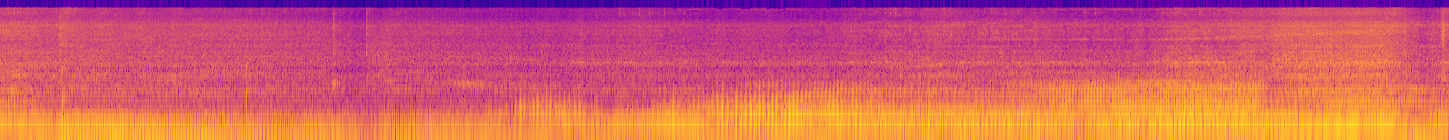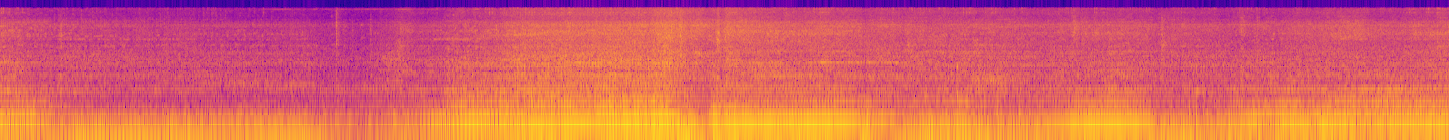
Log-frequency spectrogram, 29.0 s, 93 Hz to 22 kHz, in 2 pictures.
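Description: Ducati Monster 797+'s air-cooled L-twin engine running under way: it climbs in pitch twice under acceleration, drops back briefly between, then holds a steady pitch for the last several seconds.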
